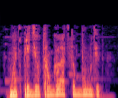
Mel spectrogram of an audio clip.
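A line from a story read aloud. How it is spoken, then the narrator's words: Muttering. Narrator (Russian): бормотал он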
